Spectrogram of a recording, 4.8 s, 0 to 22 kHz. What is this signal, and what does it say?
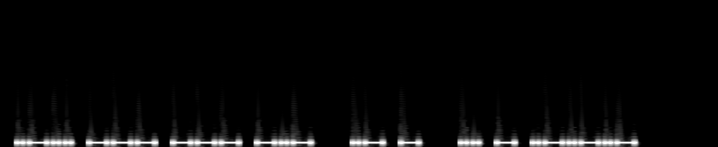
Morse code, heard as a keyed tone, about 32 wpm, 700 Hz. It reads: LOOK AT IT.
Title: Sentences from Top 1000 Words - Review Part 5 - 30wpm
